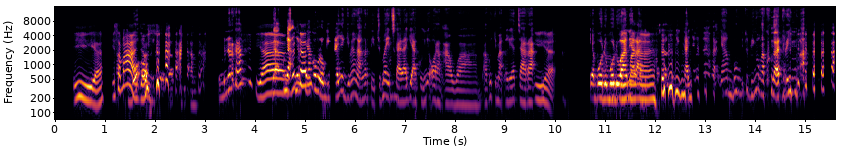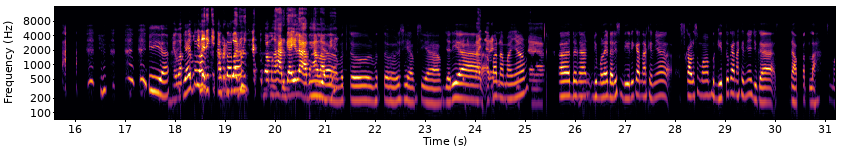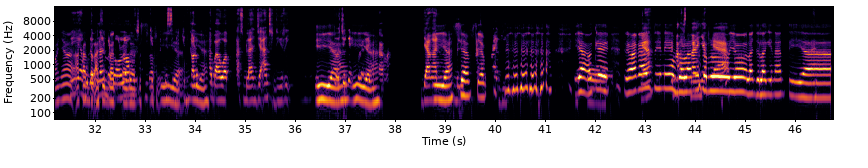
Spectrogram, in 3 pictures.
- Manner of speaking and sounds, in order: laugh; laugh; laughing while speaking: "aku enggak terima"; tsk; chuckle
- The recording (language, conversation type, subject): Indonesian, unstructured, Apa yang bisa kita pelajari dari alam tentang kehidupan?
